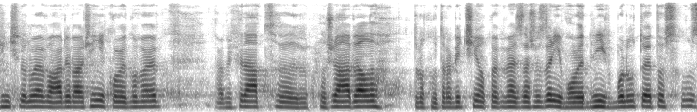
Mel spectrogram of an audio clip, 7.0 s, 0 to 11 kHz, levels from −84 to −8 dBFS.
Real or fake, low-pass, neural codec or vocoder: fake; 9.9 kHz; autoencoder, 22.05 kHz, a latent of 192 numbers a frame, VITS, trained on one speaker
